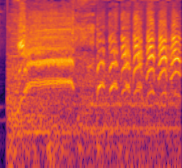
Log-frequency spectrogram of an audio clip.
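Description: A man's scream held for about a second, then a shrill, rapid cackling laugh.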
